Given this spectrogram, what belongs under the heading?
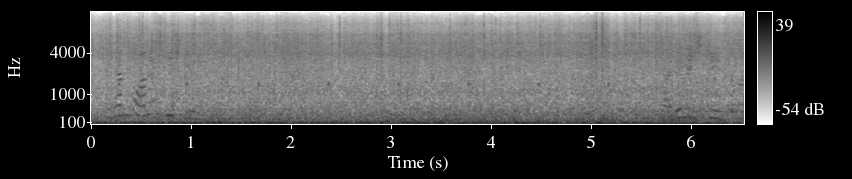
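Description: Heavy rain pours steadily outdoors on a rainy-day outing, a dense, constant wash of noise with a low rumble that suggests passing traffic.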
